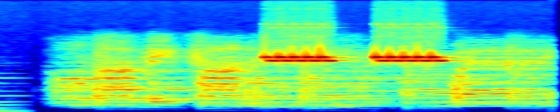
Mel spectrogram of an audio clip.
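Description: A ringtone in a radio advertisement plays as a short electronic melody, then a high trilling phone ring bursts out twice in quick succession, loud and close, with no talking.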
